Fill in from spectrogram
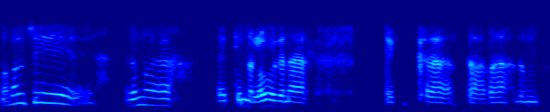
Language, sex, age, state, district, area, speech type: Manipuri, male, 30-45, Manipur, Churachandpur, rural, conversation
